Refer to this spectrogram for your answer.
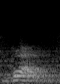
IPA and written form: græbd (grabbed)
